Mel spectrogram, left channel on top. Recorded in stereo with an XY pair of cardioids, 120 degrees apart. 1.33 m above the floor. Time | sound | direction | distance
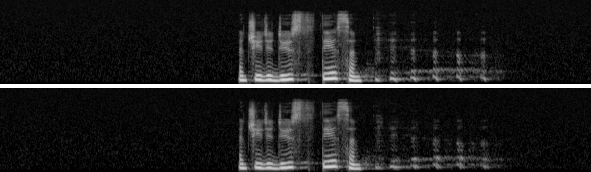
2.4 | a woman speaking | 10° left | 0.9 m
3.7 | a giggle | 45° left | 4 m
